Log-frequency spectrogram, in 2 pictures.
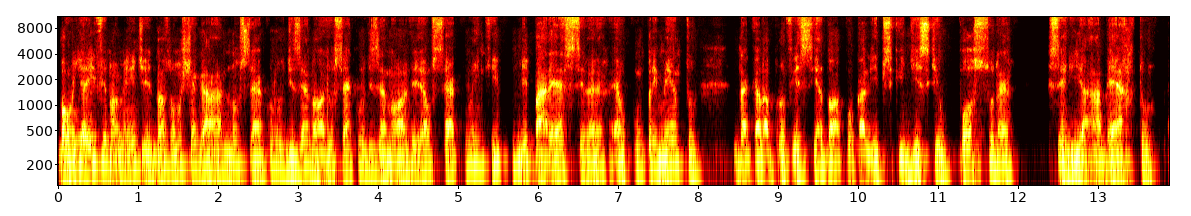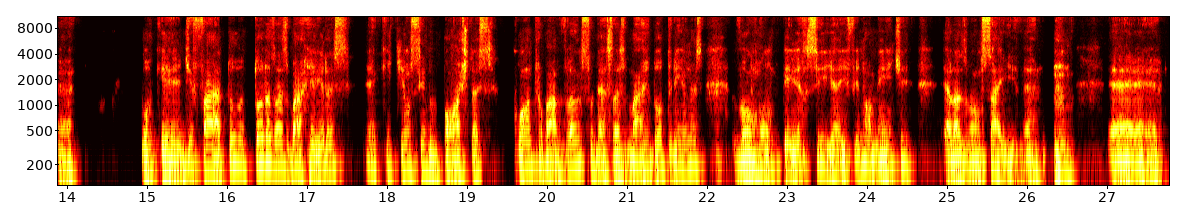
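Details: Adult male with spasmodic dysphonia treated with toxin injections; voice worse than at the previous recording as the toxin wears off 3–4 months after injection, with the next injection due in early July; spasmodic dysphonia.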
